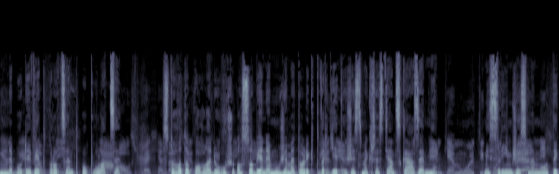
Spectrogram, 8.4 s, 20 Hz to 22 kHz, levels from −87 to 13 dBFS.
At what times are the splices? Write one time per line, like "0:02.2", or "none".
none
